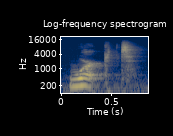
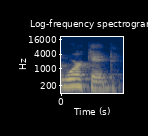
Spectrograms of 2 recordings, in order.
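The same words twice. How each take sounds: First: "worked" ending in a crisp t sound, one syllable; correct worked. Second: Put-on "worked" said as wər-kid with an added syllable; wrong extra syllable. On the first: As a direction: say "worked" as wərkt, no added vowel. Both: Shown as a demonstration. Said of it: "it's not worked".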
